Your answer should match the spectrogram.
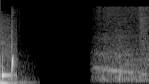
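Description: The last beat of an electronic intro jingle, ending in a short upward-swooping tone. Then dead silence, then a faint room hum in the last half second.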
